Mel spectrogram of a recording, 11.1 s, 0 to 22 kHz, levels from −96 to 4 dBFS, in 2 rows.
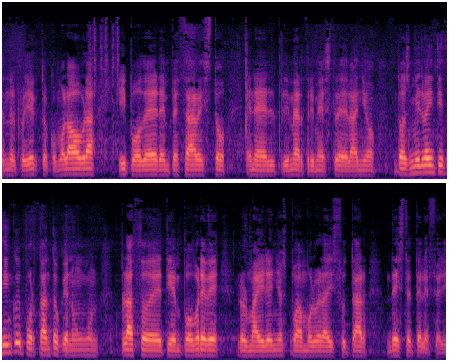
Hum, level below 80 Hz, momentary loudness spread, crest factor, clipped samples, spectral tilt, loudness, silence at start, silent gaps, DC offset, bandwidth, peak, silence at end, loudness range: none; -76 dBFS; 10 LU; 20 dB; under 0.1%; -5.5 dB/octave; -27 LUFS; 0 s; none; under 0.1%; 15.5 kHz; -6 dBFS; 0 s; 3 LU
